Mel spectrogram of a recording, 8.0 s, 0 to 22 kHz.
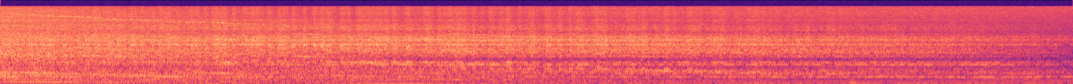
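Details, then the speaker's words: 1980s Hoover Sensotronic System 3 S3132 vacuum, bought used, first run on the lowest remote setting: steady motor hum with a falling whine as it coasts down, slightly rough on the run-down; otherwise normal running. "okay now it's a little bit bit rough on the wind down and of course that was just on the lowest power setting on the remote control but I think that sounds pretty good"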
